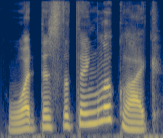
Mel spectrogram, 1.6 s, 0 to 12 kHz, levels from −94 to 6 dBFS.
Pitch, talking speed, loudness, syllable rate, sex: 200 Hz, 220 wpm, -17 LUFS, 4.1 syllables/s, female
